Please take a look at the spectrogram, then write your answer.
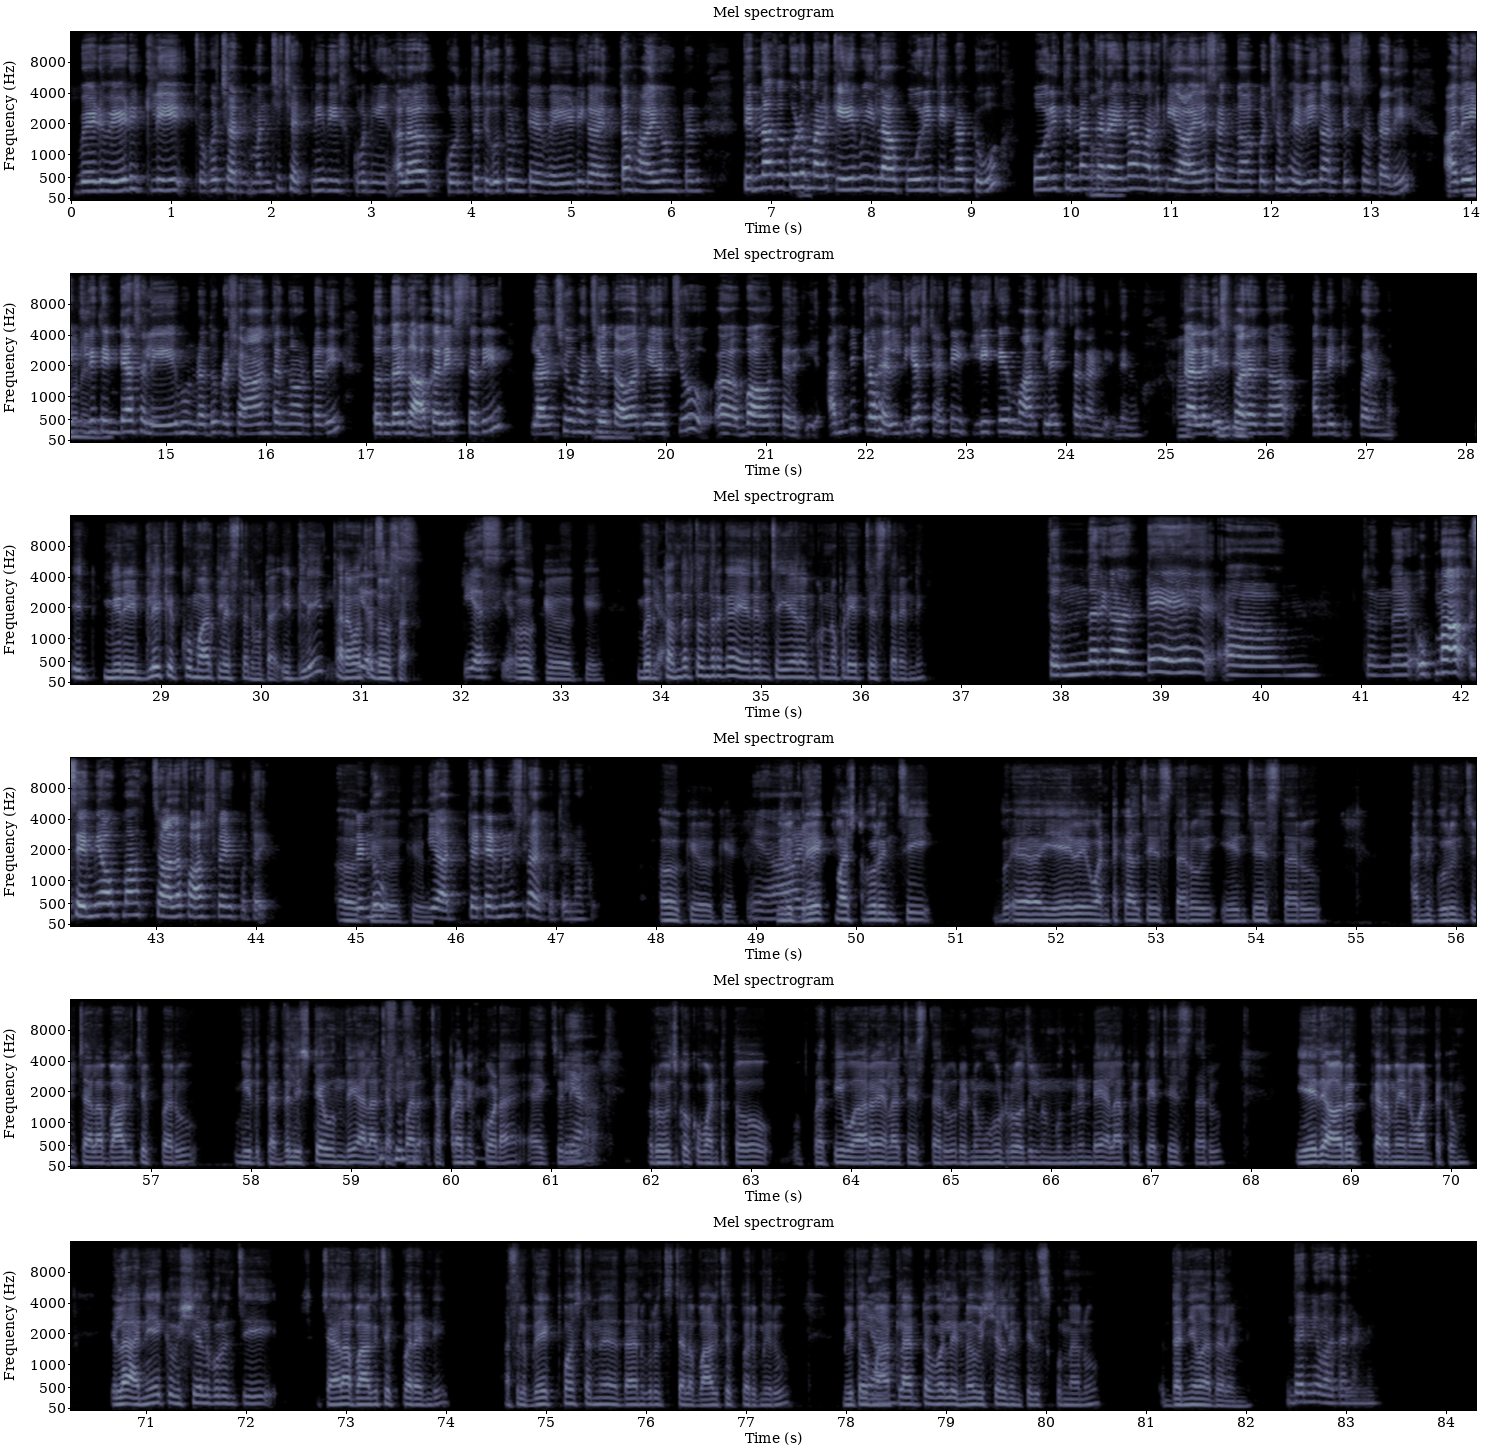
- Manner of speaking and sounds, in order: in English: "హెవీగా"; in English: "కవర్"; in English: "హెల్తీయెస్ట్"; in English: "క్యాలరీస్"; other background noise; in English: "యస్. యస్. యస్"; in English: "ఫాస్ట్‌గా"; in English: "టె టెన్ మినిట్స్‌లో"; in English: "బ్రేక్ఫాస్ట్"; chuckle; in English: "యాక్చువలీ"; in English: "ప్రిపేర్"; in English: "బ్రేక్ఫాస్ట్"
- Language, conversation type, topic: Telugu, podcast, సాధారణంగా మీరు అల్పాహారంగా ఏమి తింటారు?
